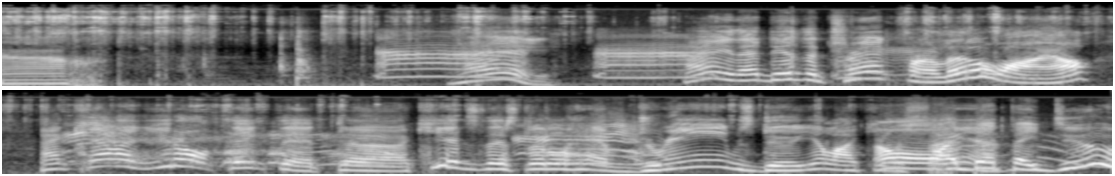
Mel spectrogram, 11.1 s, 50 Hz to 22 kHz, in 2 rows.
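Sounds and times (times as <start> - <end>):
set of car keys jangling: 0.0 - 8.1
speech: 3.4 - 11.0.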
